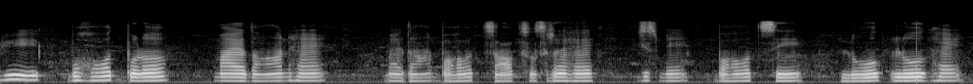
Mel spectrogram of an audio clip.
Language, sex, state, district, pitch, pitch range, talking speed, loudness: Hindi, female, Bihar, Kishanganj, 170 Hz, 160-175 Hz, 75 wpm, -16 LUFS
